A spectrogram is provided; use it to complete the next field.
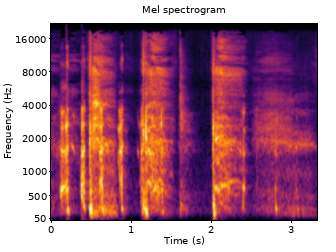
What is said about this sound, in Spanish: Y era que mi esposa estaba chequeando mi teléfono y cuando ella me pregunta de quién era un número que no conocía, fue que empecé a toser seco.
